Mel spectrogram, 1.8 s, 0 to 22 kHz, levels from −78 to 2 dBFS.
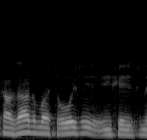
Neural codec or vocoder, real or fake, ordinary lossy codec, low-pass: codec, 16 kHz, 1 kbps, FunCodec, trained on Chinese and English, 50 frames a second; fake; none; none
